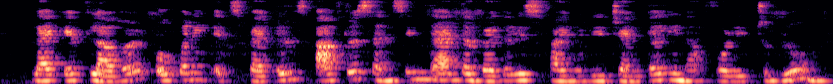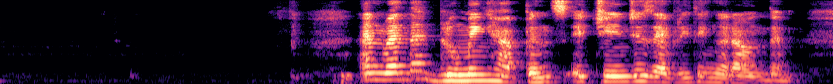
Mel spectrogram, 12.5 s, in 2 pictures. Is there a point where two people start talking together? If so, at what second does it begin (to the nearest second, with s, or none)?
none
